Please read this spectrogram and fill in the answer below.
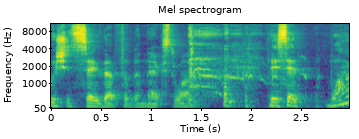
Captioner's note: chuckles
